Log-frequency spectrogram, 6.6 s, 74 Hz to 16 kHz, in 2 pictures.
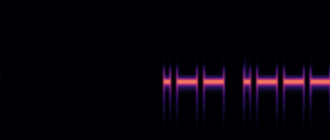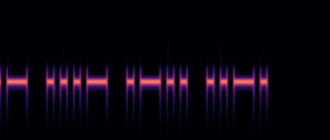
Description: Morse code, heard as a keyed tone, about 18 wpm, 700 Hz. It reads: W1VLF
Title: Speed Racing - USA Call Signs 15wpm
